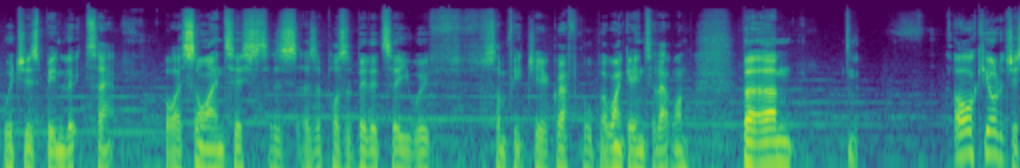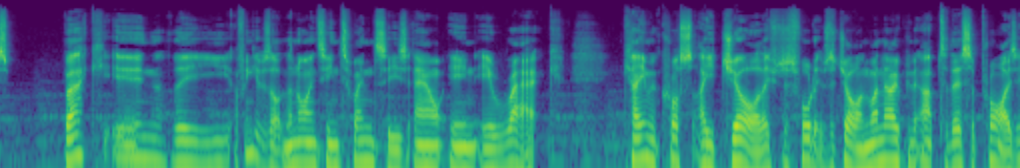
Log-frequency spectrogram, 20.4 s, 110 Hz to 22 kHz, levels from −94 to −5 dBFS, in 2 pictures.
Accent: British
